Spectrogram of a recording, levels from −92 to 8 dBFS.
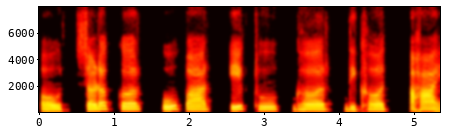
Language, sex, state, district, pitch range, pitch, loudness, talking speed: Surgujia, female, Chhattisgarh, Sarguja, 215-235 Hz, 220 Hz, -16 LUFS, 110 wpm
